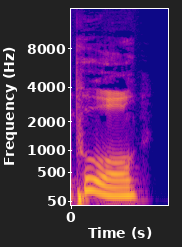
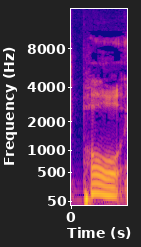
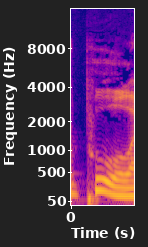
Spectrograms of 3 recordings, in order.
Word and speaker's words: pool: Yeah, I, vo- verbally I was saying pool. Uh, that's how I was pronouncing it, but I was saying like it was pole anyway. Sorry for the confusion if I did confuse anyone. It's silver pool, like you have swim in.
